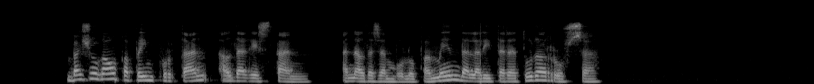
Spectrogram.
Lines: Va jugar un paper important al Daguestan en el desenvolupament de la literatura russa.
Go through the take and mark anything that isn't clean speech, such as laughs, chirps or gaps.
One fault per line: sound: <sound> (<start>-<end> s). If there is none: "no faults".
no faults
